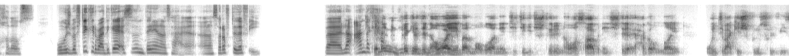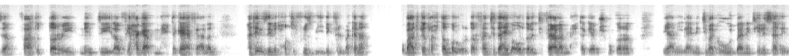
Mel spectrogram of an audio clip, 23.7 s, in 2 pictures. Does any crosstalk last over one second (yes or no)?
yes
